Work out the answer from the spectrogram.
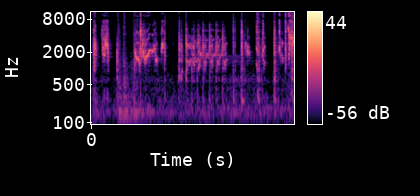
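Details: Male budgerigar communicating with rambling scratchy warbles, a whistled upward-sliding note and bursts of chatter, ending in a louder squeaky phrase.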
